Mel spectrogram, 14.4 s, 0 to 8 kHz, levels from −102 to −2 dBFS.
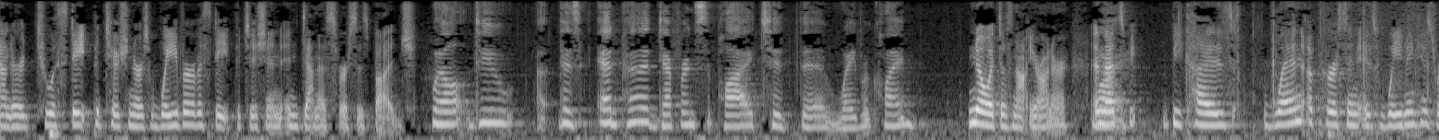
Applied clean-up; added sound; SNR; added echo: none; none; none; none.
